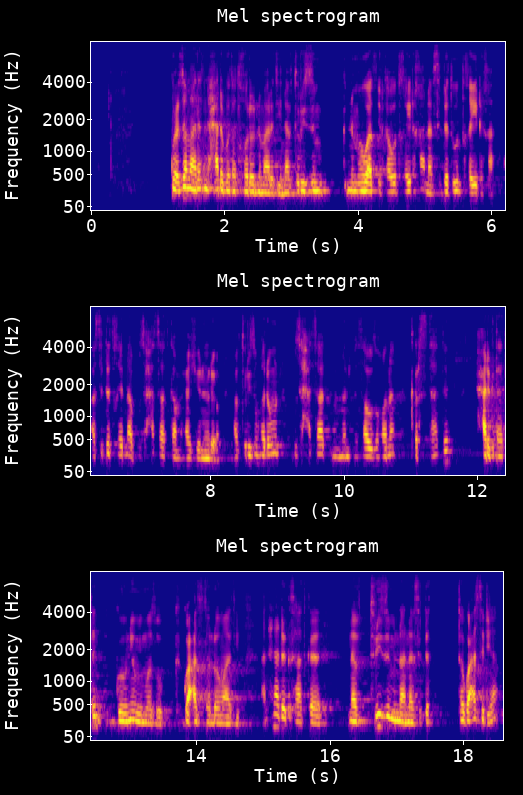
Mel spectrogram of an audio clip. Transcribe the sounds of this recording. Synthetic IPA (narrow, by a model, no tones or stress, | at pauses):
ɡ̥ʊʕzamalɐt̪nɨħad̪ɐbo̞t̪ʰat̪ʰːɨkɐd̪ɐlːumalɐt̪junaβt̪ʰuɾizɨm | nɨmɨhɨwat͡sʼilkʰawʊnt̪ʰɐ̥xɐjd̪ɨxanaβsɨd̪ːɐt̪wʊnt̪ʰɐ̥xɐjɪd̪ɨxa̰ʔaβsɨd̪ːɐt̪ʰːɨxɐjd̪nabɨzuħat̪sat̪̚kʰamɨħaʃunnɨɾḭʔomʔaβt̪ʰuɾizɨmkɐd̪ɐwʊnbɨzuħat̪sat̪mɐnfɐsawizɨxo̞nɐkʼɨɾsɨ̥t̪ʰat̪ɨn | ħad̪ɡɨt̪ʰat̪ʰɨnɡoβnijo̞mjɪmɐt͡sʼukʰɨɡʷaʕazɨt̪ʰɐlːɐwomalɐt̪ʰijuʔanɨħnad̪ɐkʼːisɐβat̪kʰɐ | naβt̪ʰuɾizɨmɨnːanaβsɨd̪ːɐt̪̚ʰː | ɐɡʷaʕazɨd̪ina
